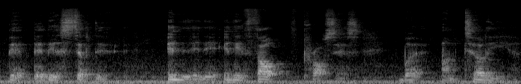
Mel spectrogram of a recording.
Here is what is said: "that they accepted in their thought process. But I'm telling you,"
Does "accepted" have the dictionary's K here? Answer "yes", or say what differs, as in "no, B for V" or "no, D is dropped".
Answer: no, K is dropped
